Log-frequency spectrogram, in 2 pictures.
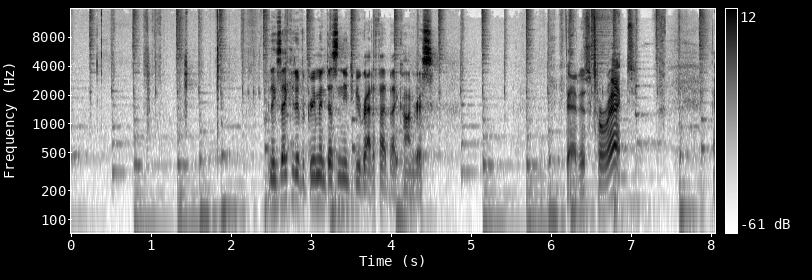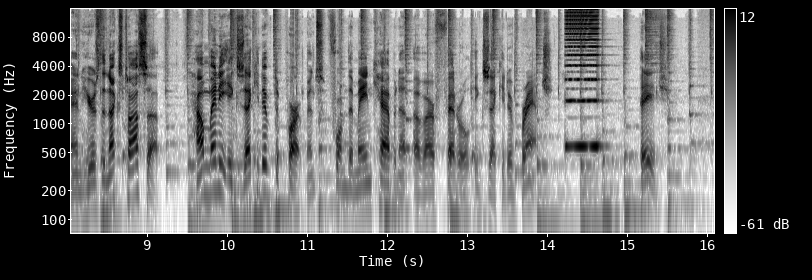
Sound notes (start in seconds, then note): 0.1 pensive music; 6.0 pensive music continues; 14.2 buzzer rings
